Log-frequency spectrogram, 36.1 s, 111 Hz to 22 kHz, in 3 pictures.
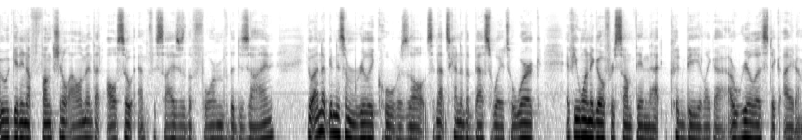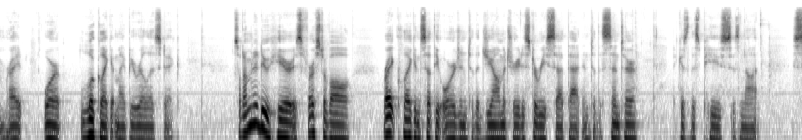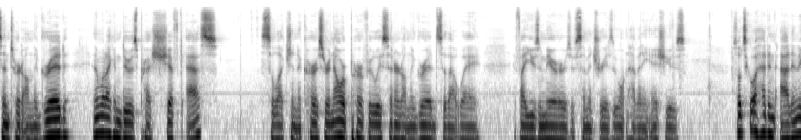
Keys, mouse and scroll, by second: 15.7 shift+middle click, 17.1 shift+right click, 19.3 click, 20.9 middle click, 21.6 shift+middle click, 22.0 shift+middle drag, 23.4-24.4 middle drag, 23.4 KP_3, 24.9-25.2 shift+middle drag, 26.7 shift+s, 27.8 click, 31.4-31.8 middle drag, 32.7 middle click, 33.3 middle drag, 34.1 KP_3, 35.1 shift+middle drag.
